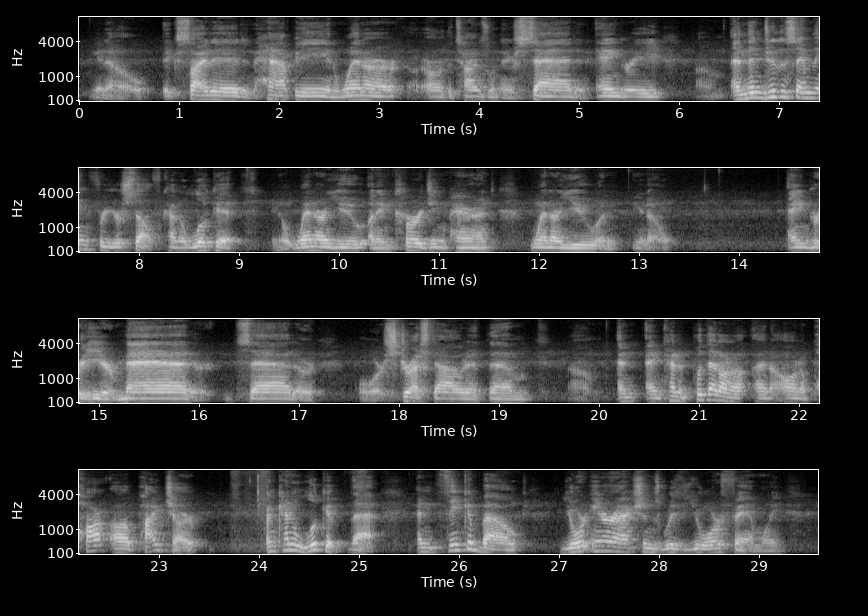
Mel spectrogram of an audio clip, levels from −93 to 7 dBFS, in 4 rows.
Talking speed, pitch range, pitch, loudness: 165 wpm, 120-160 Hz, 130 Hz, -19 LUFS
